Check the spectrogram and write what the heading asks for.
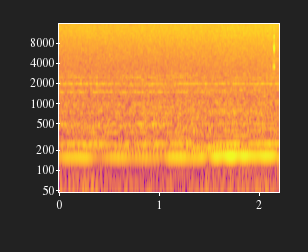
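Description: A low steady hum made of several held tones.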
